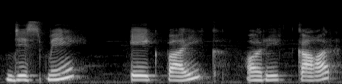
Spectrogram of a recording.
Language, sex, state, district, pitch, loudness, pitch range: Hindi, female, Maharashtra, Mumbai Suburban, 205 Hz, -16 LUFS, 200-280 Hz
